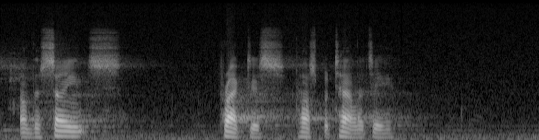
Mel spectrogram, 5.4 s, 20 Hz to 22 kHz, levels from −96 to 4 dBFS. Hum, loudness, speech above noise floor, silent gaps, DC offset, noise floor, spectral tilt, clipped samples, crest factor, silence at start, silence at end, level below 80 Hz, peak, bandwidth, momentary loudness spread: none; -33 LUFS; 28 dB; none; under 0.1%; -61 dBFS; -5.5 dB/octave; under 0.1%; 24 dB; 0.1 s; 1.4 s; -64 dBFS; -12 dBFS; over 20 kHz; 13 LU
